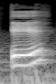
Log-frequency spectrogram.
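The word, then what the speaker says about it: へ: लिखते हम हे हैं, आपको यहाँ पर दिख रहा होगा लिखा हुआ है हे, नाउन हे, पर इसकी जो प्रोनाउंसिएशन है वो ए है, ए।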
